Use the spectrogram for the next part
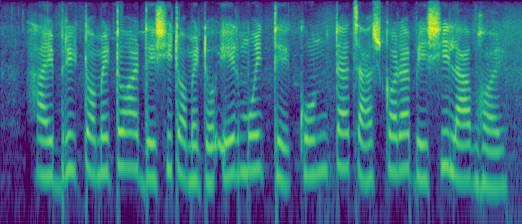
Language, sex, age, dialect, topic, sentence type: Bengali, female, 41-45, Rajbangshi, agriculture, question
